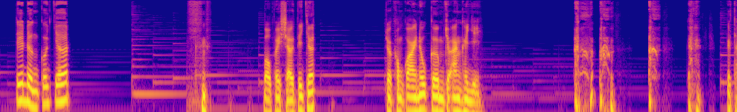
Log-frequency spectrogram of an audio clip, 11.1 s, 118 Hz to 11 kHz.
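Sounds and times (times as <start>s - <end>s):
speech: 0.2s - 1.1s, 2.8s - 3.2s, 4.0s - 4.9s, 5.8s - 7.3s
man coughing in a long fit: 8.6s - 10.7s.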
